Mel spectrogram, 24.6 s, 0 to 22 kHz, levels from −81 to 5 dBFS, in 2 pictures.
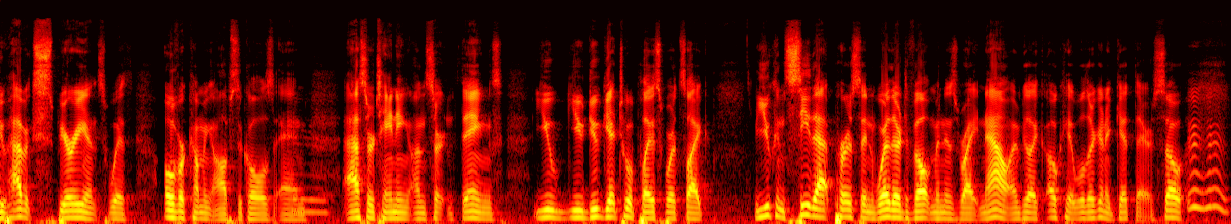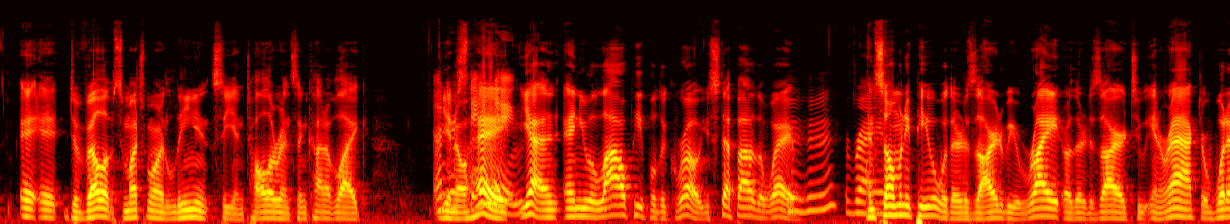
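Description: No technical faults can be heard anywhere in the clip.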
